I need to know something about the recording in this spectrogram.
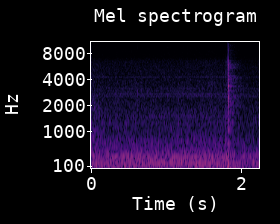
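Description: Quiet room tone with a faint low hum, and a single sharp click near the end as the plastic syringe and the medicine vial are handled and pulled apart.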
